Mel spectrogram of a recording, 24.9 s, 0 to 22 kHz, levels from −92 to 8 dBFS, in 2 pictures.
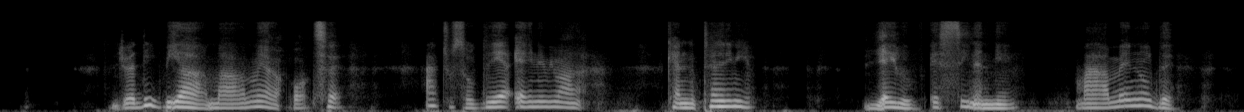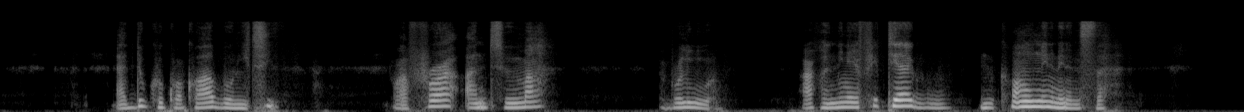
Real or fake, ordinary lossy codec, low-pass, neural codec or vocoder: fake; MP3, 96 kbps; 9.9 kHz; codec, 16 kHz in and 24 kHz out, 0.4 kbps, LongCat-Audio-Codec, four codebook decoder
